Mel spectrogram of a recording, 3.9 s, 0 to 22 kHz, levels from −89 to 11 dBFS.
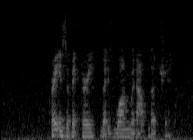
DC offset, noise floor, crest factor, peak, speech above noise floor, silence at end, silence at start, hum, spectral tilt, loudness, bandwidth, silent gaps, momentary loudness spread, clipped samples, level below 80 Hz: under 0.1%; -69 dBFS; 20 dB; -30 dBFS; 22 dB; 0 s; 0.1 s; none; -6 dB/octave; -48 LUFS; 16.5 kHz; none; 11 LU; under 0.1%; -68 dBFS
